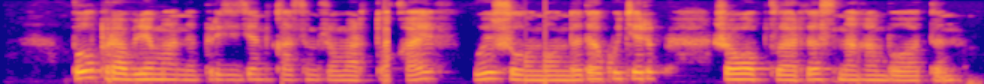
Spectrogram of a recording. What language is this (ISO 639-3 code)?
kaz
